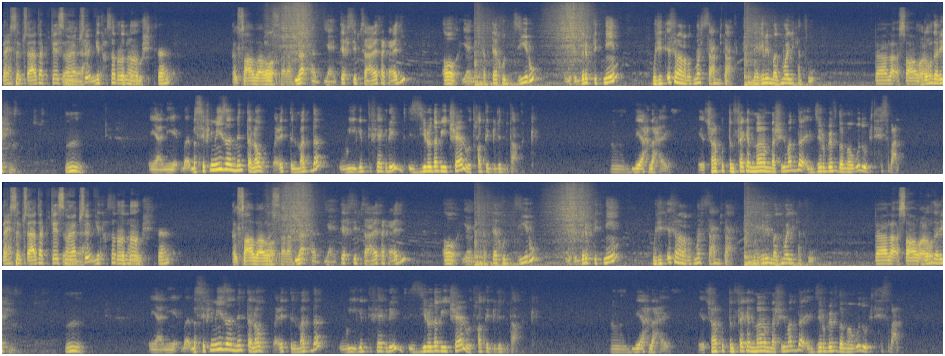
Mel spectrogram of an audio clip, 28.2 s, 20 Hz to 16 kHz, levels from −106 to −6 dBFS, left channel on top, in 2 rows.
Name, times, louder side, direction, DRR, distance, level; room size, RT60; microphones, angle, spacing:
voice 1, 0.0-1.4 1.7-2.1 3.4-4.4 6.9-7.1 13.1-14.0 23.2-23.5, right 2 dB, 15° right, 0.4 m, -21 dB
voice 2, 0.9-2.5 3.9-4.1 4.4-6.1 6.6-8.0 8.4-9.2 9.8-10.9 11.2-12.2 13.7-14.3 15.1-15.3 16.3-18.9 19.2-21.8 23.5-24.1 24.6-27.6, left 4 dB, 65° left, 0.6 m, -22 dB
sound 1, 3.9-6.4 6.9-14.4, equal, 25° left, 2.3 m, -35 dB
11.0 x 5.6 x 2.8 m
head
